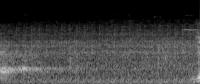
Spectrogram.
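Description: A pause in a man's amplified talk: a steady background noise with no clear pitch, heard through the microphone, with his last word echoing away at the start.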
